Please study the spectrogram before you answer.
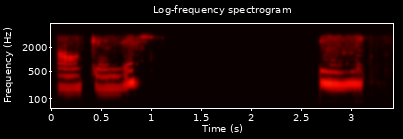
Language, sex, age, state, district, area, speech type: Telugu, female, 18-30, Telangana, Adilabad, urban, conversation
